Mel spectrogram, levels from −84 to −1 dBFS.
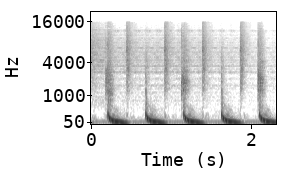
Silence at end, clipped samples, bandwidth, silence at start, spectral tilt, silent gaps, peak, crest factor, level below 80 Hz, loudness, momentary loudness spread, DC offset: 0 s; under 0.1%; 16 kHz; 0 s; -4.5 dB/octave; none; -16 dBFS; 12 dB; -30 dBFS; -29 LUFS; 2 LU; under 0.1%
